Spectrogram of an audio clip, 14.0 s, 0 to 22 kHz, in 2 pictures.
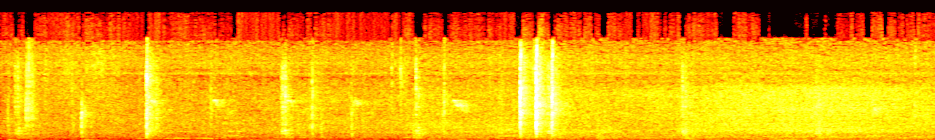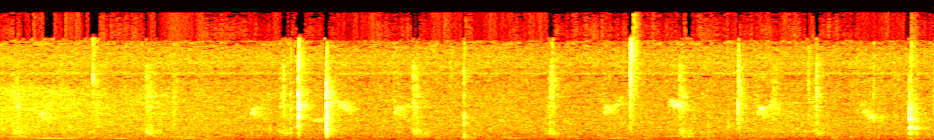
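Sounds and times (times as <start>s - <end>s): sharp clicks: 0.0s - 4.4s, 7.1s - 14.0s.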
